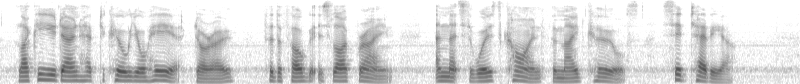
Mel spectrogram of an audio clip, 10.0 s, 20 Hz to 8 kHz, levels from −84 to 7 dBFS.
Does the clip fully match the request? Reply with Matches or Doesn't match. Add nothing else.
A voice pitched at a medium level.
Matches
